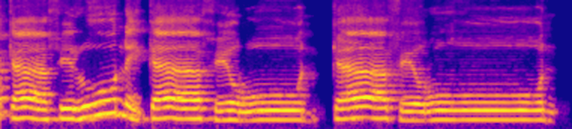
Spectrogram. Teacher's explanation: रा को मोटा जरूर करना है ना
